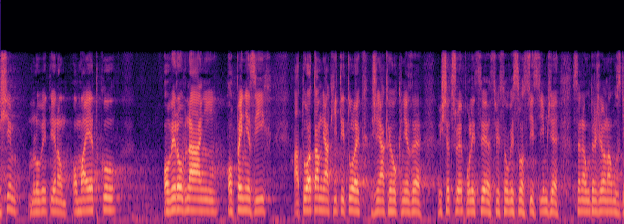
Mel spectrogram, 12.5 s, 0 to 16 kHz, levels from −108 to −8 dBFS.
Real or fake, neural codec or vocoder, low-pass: fake; codec, 16 kHz, 16 kbps, FunCodec, trained on Chinese and English, 50 frames a second; 7.2 kHz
